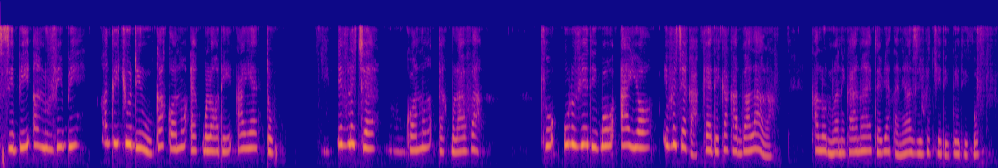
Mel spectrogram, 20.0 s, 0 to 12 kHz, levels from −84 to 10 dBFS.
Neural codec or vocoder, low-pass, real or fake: codec, 16 kHz, 4.8 kbps, FACodec; 7.2 kHz; fake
